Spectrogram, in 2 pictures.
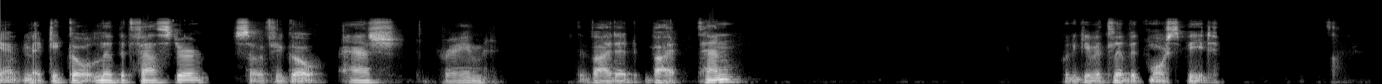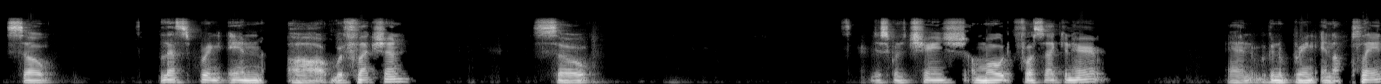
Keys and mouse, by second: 0.2 ctrl+z, 1.5-3.3 drag, 3.6-4.7 drag, 6.0-7.6 drag, 8.5 space, 18.3 space, 19.6 shift+Left, 20.0 space, 23.9 click, 24.9-25.7 middle drag, 27.1 shift+a.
